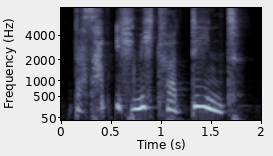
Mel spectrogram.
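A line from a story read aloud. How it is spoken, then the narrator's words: Hissed. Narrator (German): zischte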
